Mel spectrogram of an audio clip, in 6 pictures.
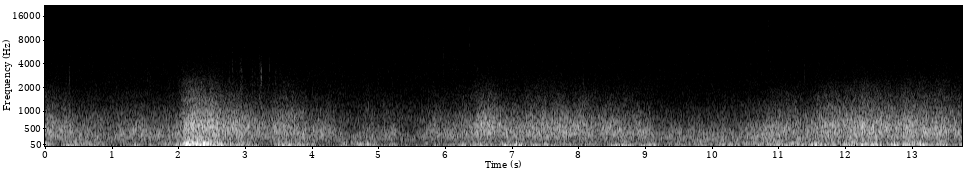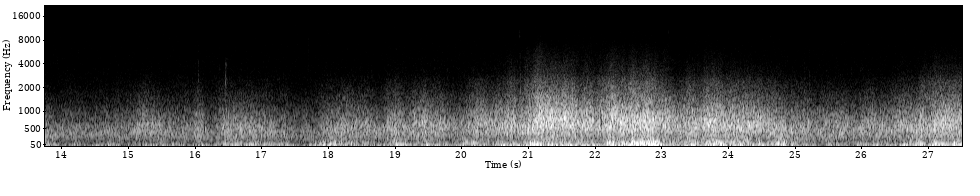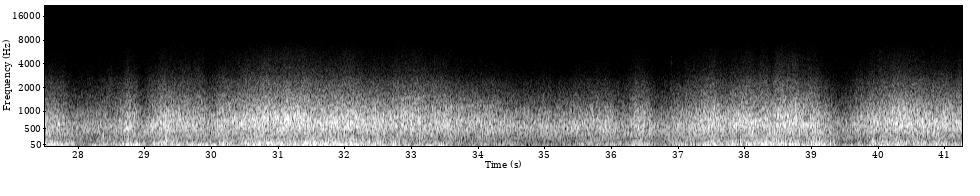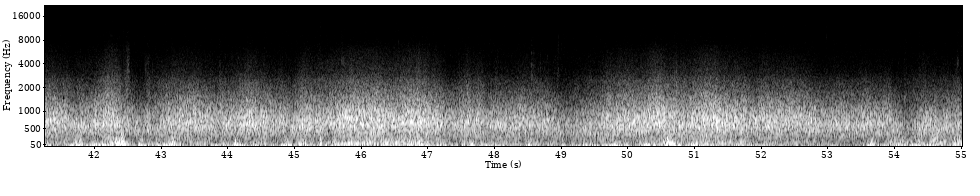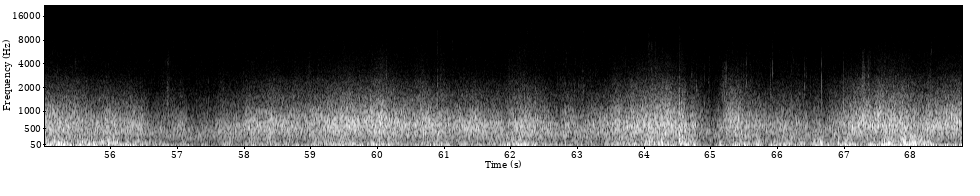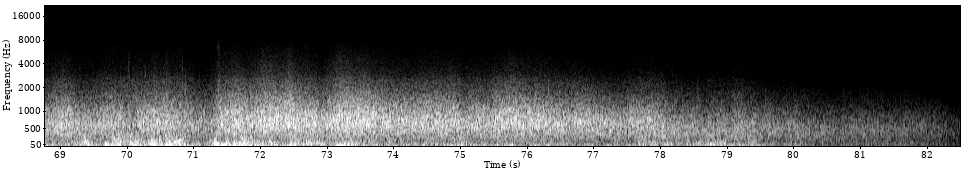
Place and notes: Meyrueis, France - Wind in fir
An isolated fir is suffering in a strong wind.
30 April 2016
